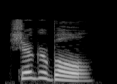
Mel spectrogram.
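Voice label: "sugar bowl", British English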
